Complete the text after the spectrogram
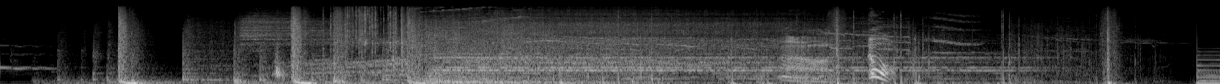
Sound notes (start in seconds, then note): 4.3 cheers/fireworks/music gets triumphal; 7.8 civilian gasps; 12.0 sad music plays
